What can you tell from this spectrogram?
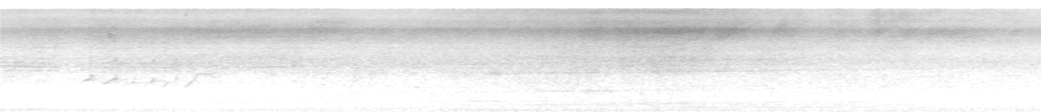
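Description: Outdoor forest ambience: a steady high hiss that swells around the middle, over a low rumble, with a few short rising chirps about a second in.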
